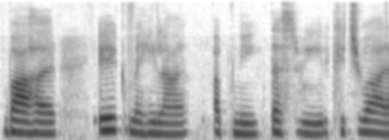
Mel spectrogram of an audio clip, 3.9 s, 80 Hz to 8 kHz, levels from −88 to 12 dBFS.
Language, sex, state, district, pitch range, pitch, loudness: Hindi, female, Chhattisgarh, Sukma, 175-205 Hz, 185 Hz, -20 LUFS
